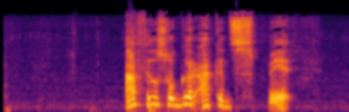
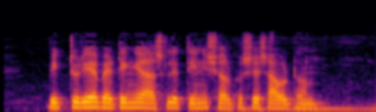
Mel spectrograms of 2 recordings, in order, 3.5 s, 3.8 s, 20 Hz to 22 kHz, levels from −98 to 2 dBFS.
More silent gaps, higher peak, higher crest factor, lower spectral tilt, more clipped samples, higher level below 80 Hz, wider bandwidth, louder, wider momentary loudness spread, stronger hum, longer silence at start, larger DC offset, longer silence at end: neither; about the same, 0 dBFS vs -2 dBFS; about the same, 14 dB vs 18 dB; second, -3.5 dB/octave vs -7 dB/octave; neither; first, -48 dBFS vs -54 dBFS; first, 15.5 kHz vs 7.6 kHz; first, -12 LUFS vs -21 LUFS; second, 4 LU vs 11 LU; neither; first, 1.25 s vs 0.5 s; neither; first, 0.6 s vs 0 s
